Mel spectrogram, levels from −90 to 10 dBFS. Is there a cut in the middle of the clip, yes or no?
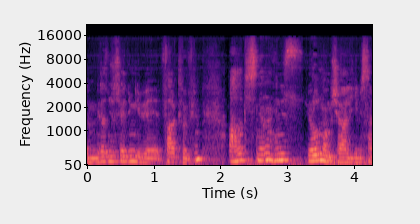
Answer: yes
